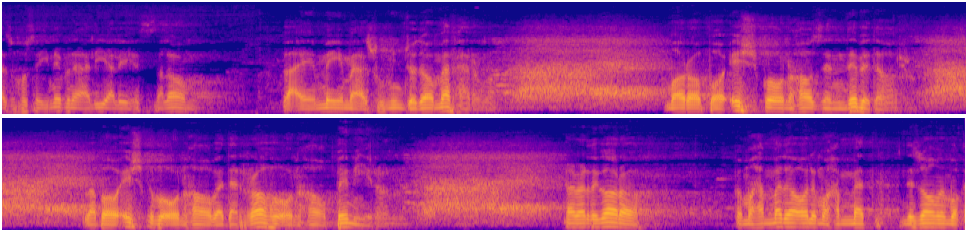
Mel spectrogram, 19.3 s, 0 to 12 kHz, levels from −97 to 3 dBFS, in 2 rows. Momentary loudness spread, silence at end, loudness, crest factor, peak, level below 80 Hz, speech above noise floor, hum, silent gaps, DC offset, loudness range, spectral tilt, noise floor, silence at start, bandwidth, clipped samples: 13 LU; 0 s; -23 LUFS; 18 dB; -4 dBFS; -66 dBFS; 35 dB; none; none; under 0.1%; 4 LU; -8 dB/octave; -56 dBFS; 0 s; 7.6 kHz; under 0.1%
